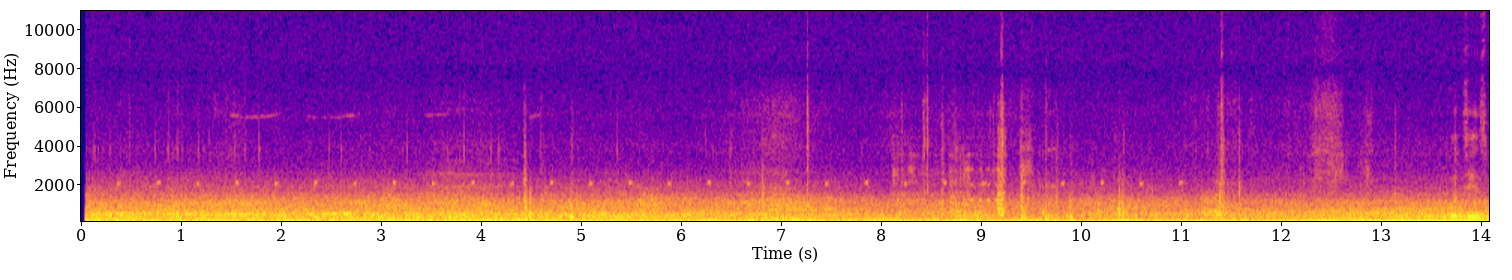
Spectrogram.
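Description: A car driving, heard from inside the cabin: a steady low rumble of engine and road noise. A few sharp clicks come in the second half, and the rumble grows heavier near the end.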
